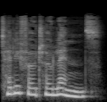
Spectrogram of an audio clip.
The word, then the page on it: telephoto lens: British English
